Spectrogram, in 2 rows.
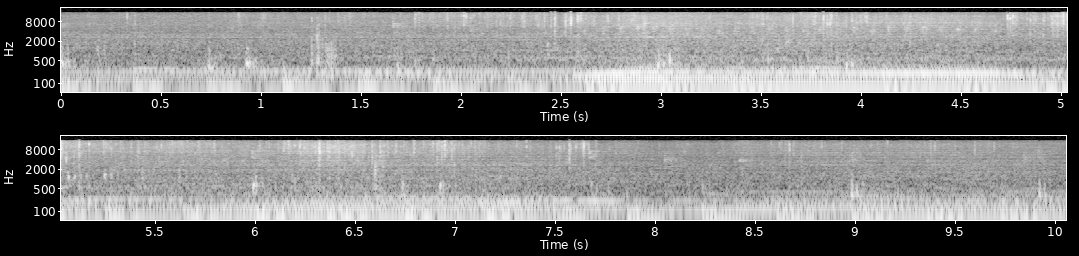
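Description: Toyota Land Cruiser FZJ80's supercharged straight-six engine pulling under load up a steep, loose sandy hill, its drone swelling louder for a couple of seconds about three seconds in. Scattered ticks and crunches sound over it.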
